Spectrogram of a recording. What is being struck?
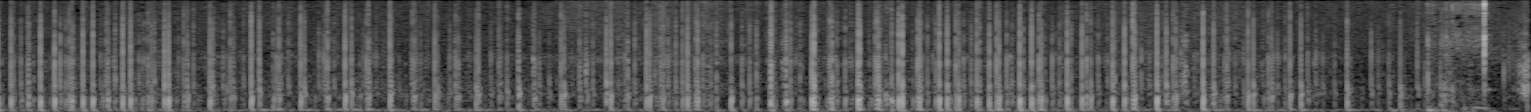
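Padded leather chair seat.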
